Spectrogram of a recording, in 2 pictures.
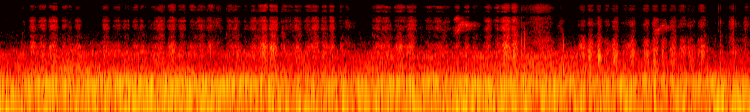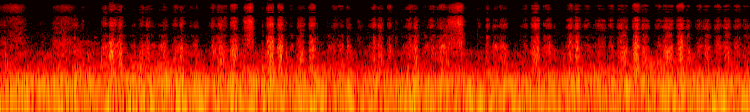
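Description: A metal-nib fountain pen, held in the fingers, writes on a yellow lined paper legal pad, a thick stack of sheets lying flat on a desk. Its nib scratches across the page in soft, steady strokes over a constant low hum. The sound stays quiet and even throughout.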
